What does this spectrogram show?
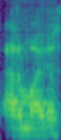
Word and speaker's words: Adamitis: i believe and uh my last name is pronounced uh adamitis i go by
